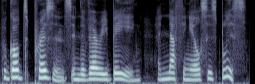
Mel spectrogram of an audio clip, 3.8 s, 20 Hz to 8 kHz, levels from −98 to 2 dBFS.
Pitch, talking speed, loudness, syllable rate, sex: 200 Hz, 190 wpm, -20 LUFS, 4.9 syllables/s, female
